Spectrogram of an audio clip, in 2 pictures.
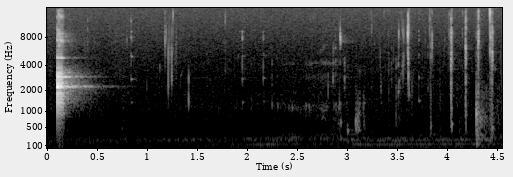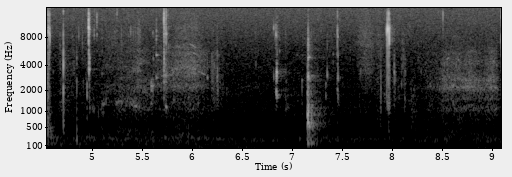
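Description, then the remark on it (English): Glasses of smoky moonshine drinks clink once in a bright, ringing toast at the start, then quiet sipping, gulping and small mouth and glass sounds follow, with no talking. “Try your drink. I will try mine. We will talk about them. Cheers.”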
